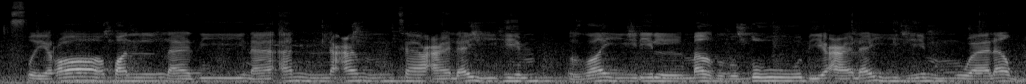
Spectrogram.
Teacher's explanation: waladdallin kemudian bertemu dengan maddul lazim, yang mana mad lazim itu harus 6 harokat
